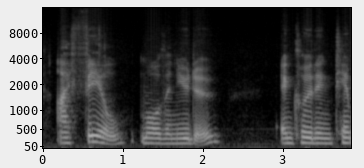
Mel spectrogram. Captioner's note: none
